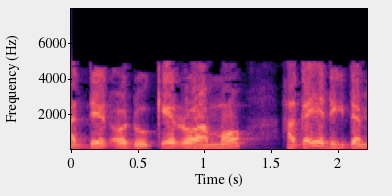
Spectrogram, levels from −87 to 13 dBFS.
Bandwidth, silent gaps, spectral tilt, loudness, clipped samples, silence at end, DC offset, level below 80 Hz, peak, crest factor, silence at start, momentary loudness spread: 5.2 kHz; none; -11 dB/octave; -10 LUFS; under 0.1%; 0 s; under 0.1%; -48 dBFS; 0 dBFS; 10 dB; 0 s; 6 LU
